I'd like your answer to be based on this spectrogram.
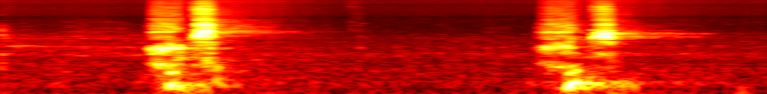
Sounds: Sneeze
